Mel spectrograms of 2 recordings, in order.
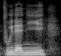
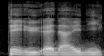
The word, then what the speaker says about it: Punani: Je m'appelle Pounani. Punani, comme un pou et nani.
